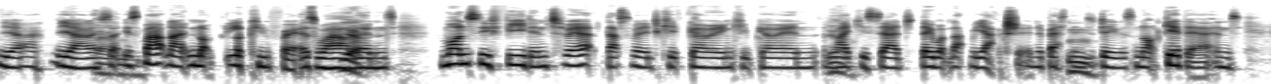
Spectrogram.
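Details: Adult woman; Normal conversational speech.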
